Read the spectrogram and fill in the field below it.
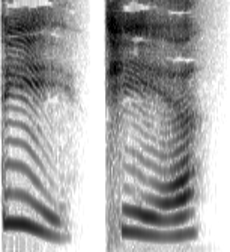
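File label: "dìtiě", Mandarin Chinese; 地铁; Giáo trình chuẩn HSK3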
